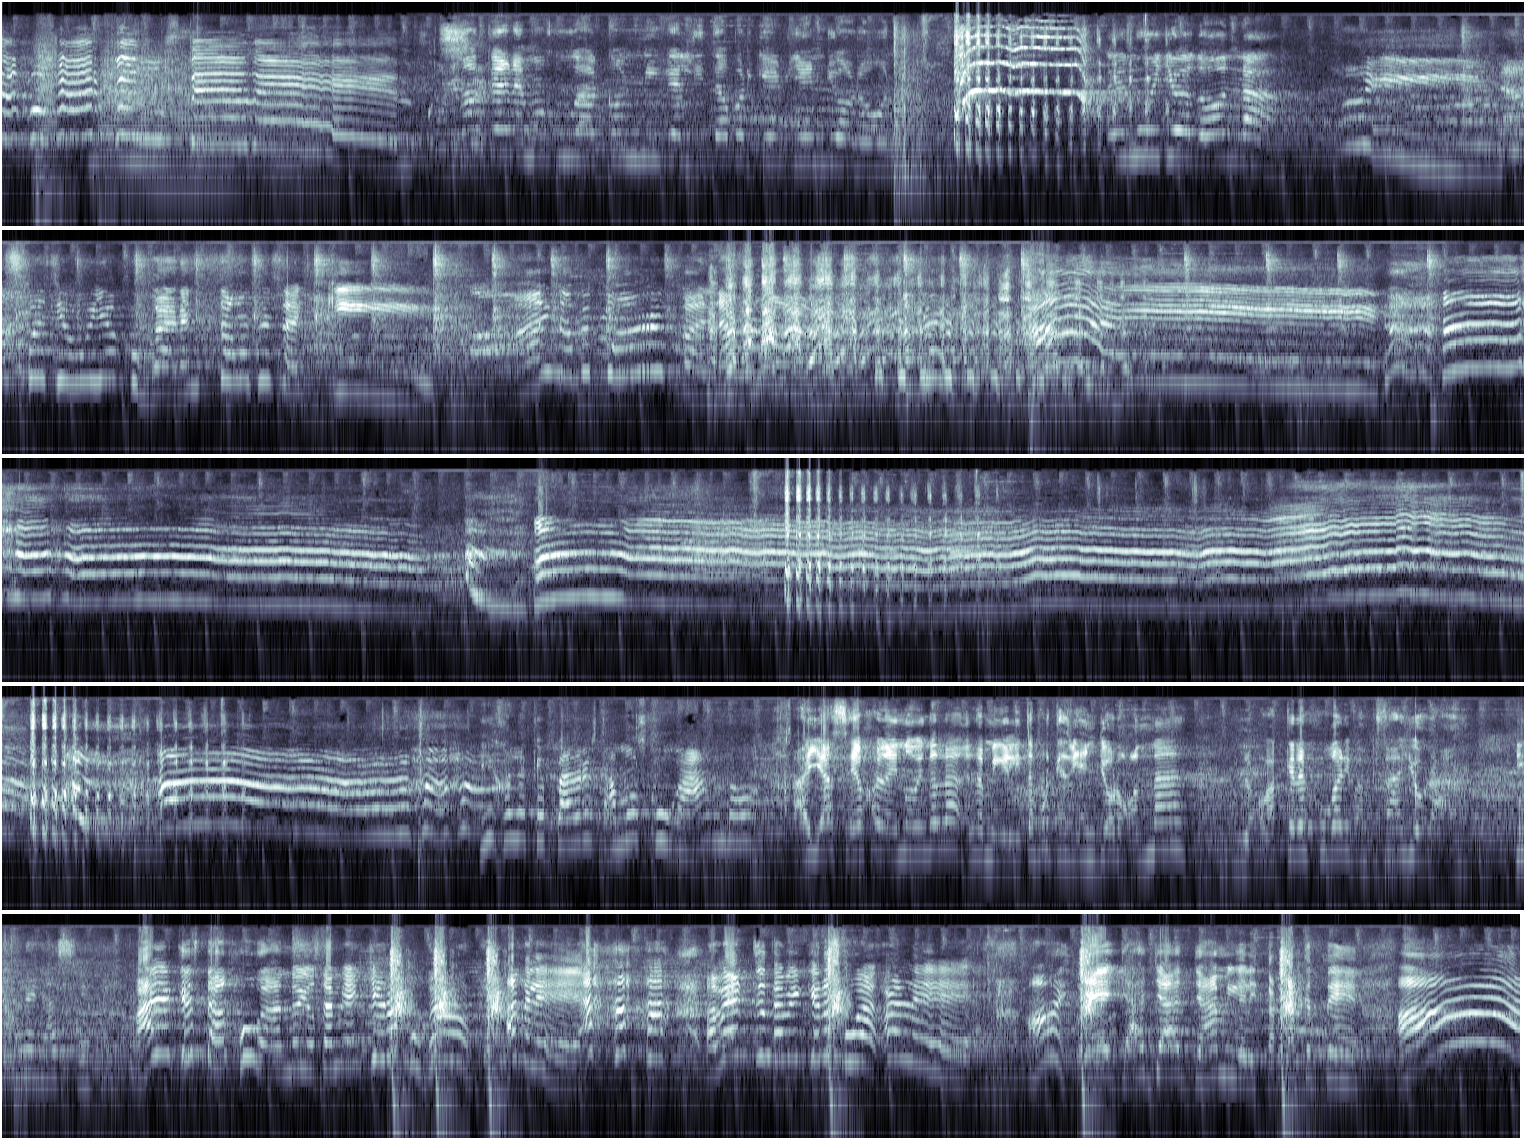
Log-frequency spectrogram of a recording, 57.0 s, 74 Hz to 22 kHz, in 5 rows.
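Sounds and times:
children's voices: 0.0s - 12.4s
background music: 0.0s - 57.0s
high-pitched wail and sobs: 7.2s - 8.4s, 27.8s - 31.9s.

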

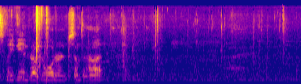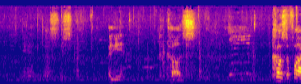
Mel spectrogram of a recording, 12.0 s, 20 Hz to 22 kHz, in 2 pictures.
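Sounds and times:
low steady hum: 0.0s - 12.0s
small clicks and foil crinkles: 0.6s - 10.0s.

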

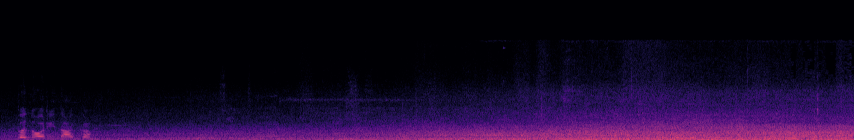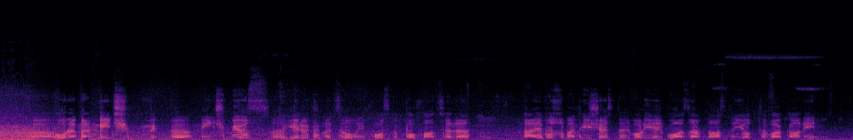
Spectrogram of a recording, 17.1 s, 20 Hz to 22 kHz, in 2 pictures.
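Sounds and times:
vehicle passing close by: 1.3s - 10.7s.

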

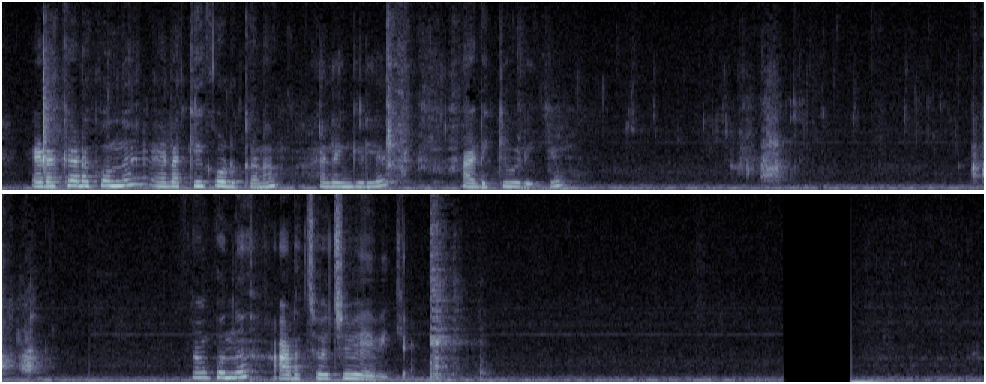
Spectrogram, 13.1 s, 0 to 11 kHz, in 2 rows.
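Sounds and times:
spoon stirring curry in pot: 2.3s - 5.4s.

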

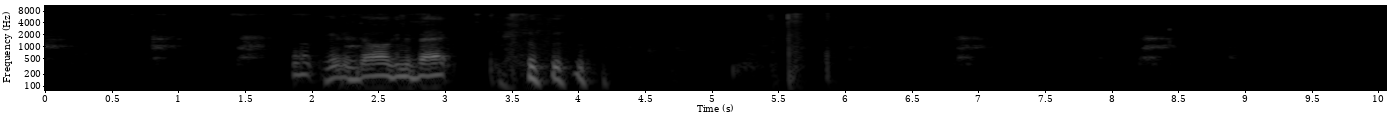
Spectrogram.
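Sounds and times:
faint dog barks: 0.0s - 3.0s, 6.8s - 7.2s, 7.9s - 9.1s
person laughing: 3.4s - 4.2s.

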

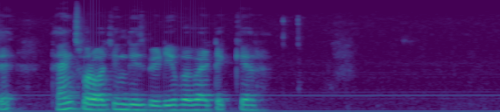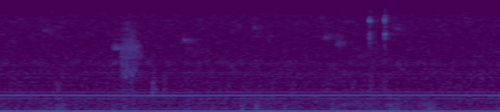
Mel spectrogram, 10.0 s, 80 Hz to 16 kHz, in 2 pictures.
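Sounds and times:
faint steady hum: 0.0s - 10.0s
computer mouse clicks: 2.8s - 3.1s, 8.3s - 9.0s.

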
